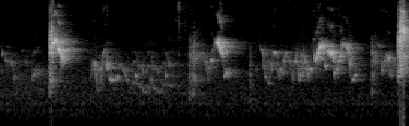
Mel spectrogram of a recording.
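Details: Flock of pet budgies singing and chirping: buzzy chattering warble broken by several sharp, loud squawky chirps at the start and end.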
